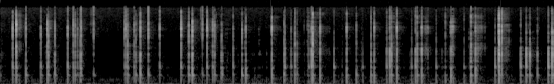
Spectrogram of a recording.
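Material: Plastic.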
